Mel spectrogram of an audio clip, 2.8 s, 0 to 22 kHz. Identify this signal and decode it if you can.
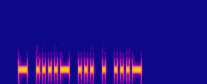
Morse code, heard as a keyed tone, about 30 wpm, 700 Hz. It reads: T4SEV
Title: Five Challenging Letter-Number Combinations 30wpm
